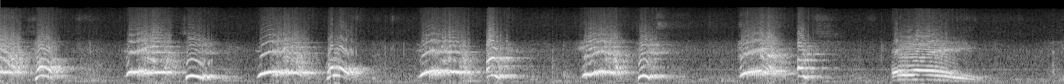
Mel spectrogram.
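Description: Young children shout sharply together, again and again.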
